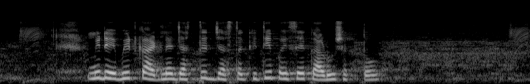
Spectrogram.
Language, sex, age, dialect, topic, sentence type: Marathi, female, 31-35, Standard Marathi, banking, question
